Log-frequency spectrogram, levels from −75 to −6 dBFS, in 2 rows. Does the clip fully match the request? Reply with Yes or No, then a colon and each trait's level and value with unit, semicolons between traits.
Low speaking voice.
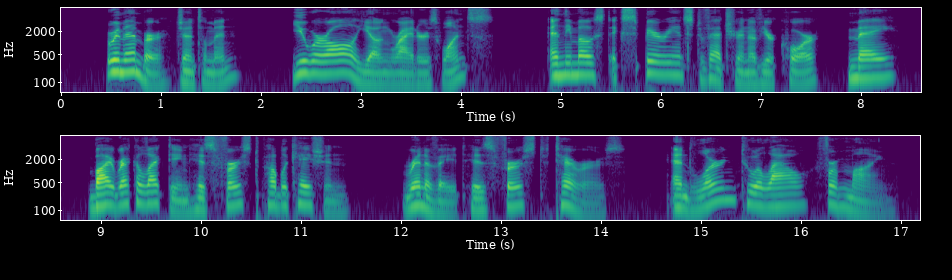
Yes: low, 125 Hz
